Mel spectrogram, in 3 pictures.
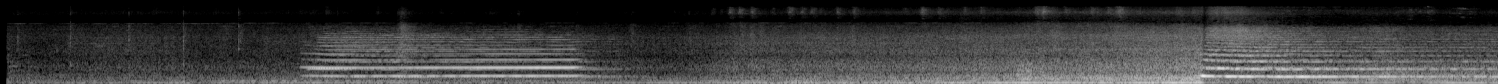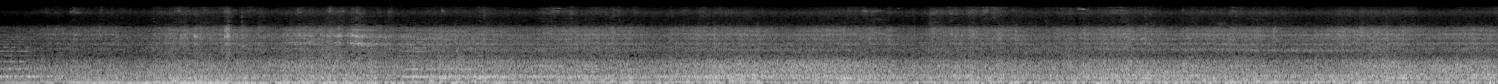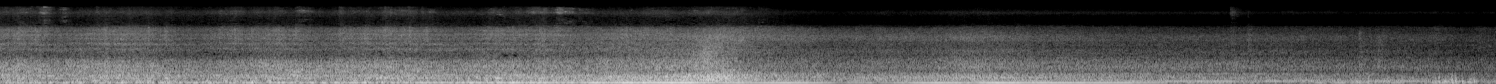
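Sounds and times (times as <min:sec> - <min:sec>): locomotive horn: 0:03.0 - 0:06.5, 0:11.9 - 0:15.6, 0:18.7 - 0:20.8
train wheels clattering on rail: 0:03.7 - 0:04.4, 0:06.3 - 0:12.1, 0:15.4 - 0:37.5.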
